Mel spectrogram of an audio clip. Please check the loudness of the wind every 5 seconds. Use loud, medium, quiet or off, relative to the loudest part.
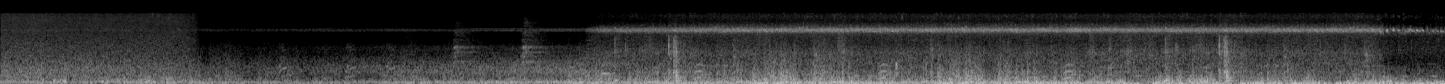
medium, loud, loud.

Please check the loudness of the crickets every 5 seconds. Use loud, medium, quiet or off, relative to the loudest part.
medium, loud, loud.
